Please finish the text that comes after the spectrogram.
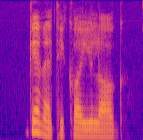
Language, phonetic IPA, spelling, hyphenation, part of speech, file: Hungarian, [ˈɡɛnɛtikɒjilɒɡ], genetikailag, ge‧ne‧ti‧ka‧i‧lag, adverb, Hu-genetikailag.ogg
- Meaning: genetically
